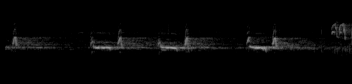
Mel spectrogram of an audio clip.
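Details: Song thrush singing from the top of a tall pine by a former railway crossing, early April evening around seven: clear whistled phrases near the same pitch, each repeated two or three times, with a brief high squeaky note at the end.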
